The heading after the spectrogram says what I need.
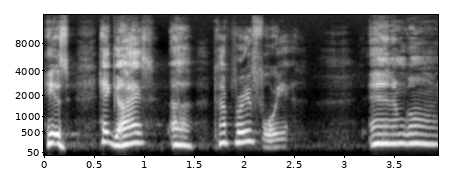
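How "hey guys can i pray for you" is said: gentle, mild, tender, kindly voice. Retelling how a pastor offered to pray for them: imitating Paul Bertig's gentle voice. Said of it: "gentlest person".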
